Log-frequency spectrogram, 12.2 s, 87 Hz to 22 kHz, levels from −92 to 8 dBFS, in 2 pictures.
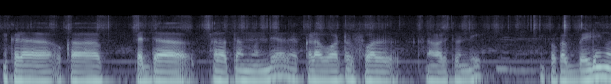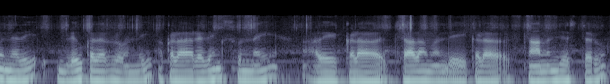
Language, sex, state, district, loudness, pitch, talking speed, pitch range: Telugu, male, Andhra Pradesh, Chittoor, -28 LUFS, 100 Hz, 130 wpm, 100-110 Hz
